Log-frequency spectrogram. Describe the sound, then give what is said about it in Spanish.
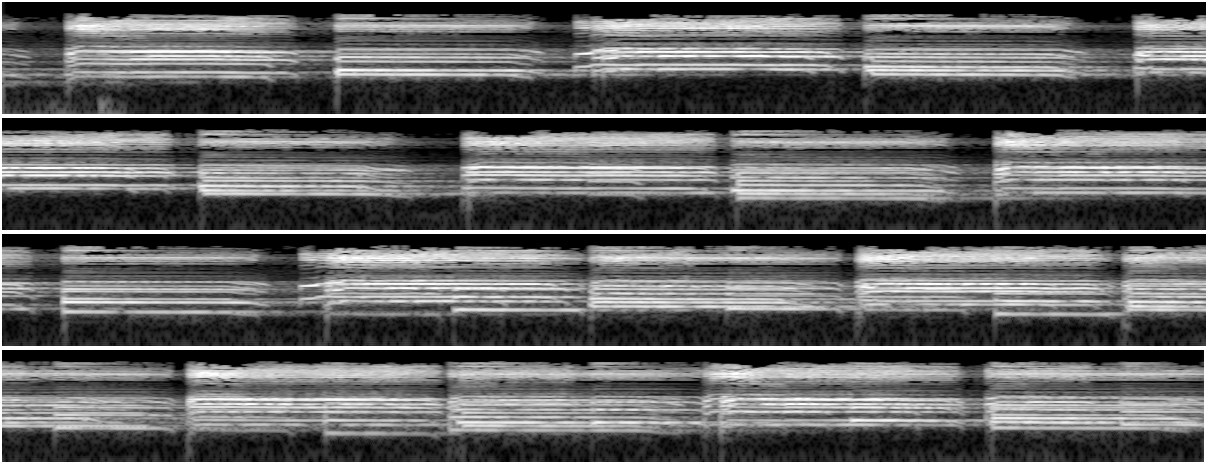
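A rubber chicken dog toy is squeezed to play classical music, giving a long series of loud, nasal squawking notes that step up and down in pitch as a melody, each note separated by short gaps. “Que es un pollo así de goma para el perro. Entonces hay dos orientales que hacen versiones de música clásica con este pollo. Lo tocan de tal forma que da la nota exacta.”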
